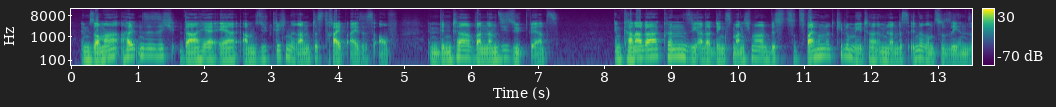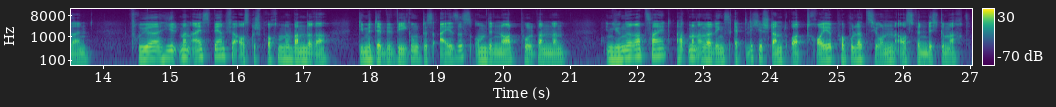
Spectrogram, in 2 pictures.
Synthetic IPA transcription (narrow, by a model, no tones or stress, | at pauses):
ʔɪmzɔmɐhaltn̩ziːzɪçd̥aːɦeːɐʔeːɐʔa̰mzyːtʰlɪçn̩ʁant̚d̥ɛstʁ̥aɪpʔa̰ɪzə̰sʔa̰ʊf | ʔɪmvɪntʰɐvandɐnziːzyːtv̥ɛ̰ɐt͡s | ʔɪnkʰanadakʰœnənziːʔa̰lɐdɪŋsmançmaːlbɪst͡sut͡sv̥aɪɦʊndɐtkʰilomeːtʰɐɪ̰mlandɛsʔɪ̰nəʁ̞ənt͡suzeːənzaɪn | fʁ̥yːɐɦiːltmanʔa̰ɪsb̥ɛːʁənfyːɐʔa̰ʊsɡ̥əʃpʁ̥ɔχnəvandəʁ̞ɐ | d̥iːmɪt̚d̥eːɐbəveːɡʊŋd̥ɛsʔa̰ɪzəsʔʊ̰mdeːnːɔɐt̚pʰoːlvandɐn | ʔɪnjʏŋəʁ̞ɐt͡saɪthatmanʔa̰lɐdɪŋsʔɛtlɪçəʃtantʔɔ̰ɐtʰːʁ̥ɔʏəpʰɔpulat͡sjo̰ːnənʔa̰ʊsfɪndɪçɡ̥əma̰χt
